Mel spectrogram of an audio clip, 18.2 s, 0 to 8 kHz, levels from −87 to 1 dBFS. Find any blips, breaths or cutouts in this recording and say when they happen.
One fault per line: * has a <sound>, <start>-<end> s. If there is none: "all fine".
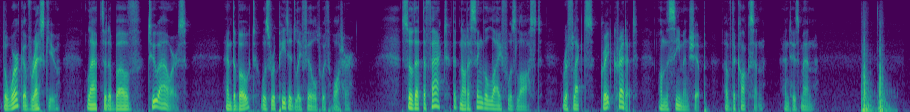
* has a dropout, 1.9-2.0 s
* has a thud, 17.2-18.0 s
